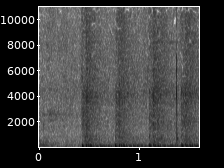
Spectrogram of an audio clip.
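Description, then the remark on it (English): Four heavy, booming thuds strike at a steady pace as FBI agents pound hard on Roger Stone's door in Fort Lauderdale in the morning, loud with a dull low-end weight to each blow. “There's a moment of audio on here that I want to play for everyone, because this is what the first sounds that Roger Stone woke up to this morning was the FBI pounding on his door and shouting this.”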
